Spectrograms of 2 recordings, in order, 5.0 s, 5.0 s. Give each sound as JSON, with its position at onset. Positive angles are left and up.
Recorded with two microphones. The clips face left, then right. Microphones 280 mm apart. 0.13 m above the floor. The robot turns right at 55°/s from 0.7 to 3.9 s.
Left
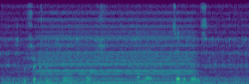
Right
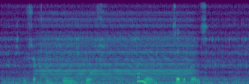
{"t": 0.4, "sound": "a man speaking", "azimuth_deg": 170}
{"t": 2.7, "sound": "a woman speaking", "azimuth_deg": -70}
